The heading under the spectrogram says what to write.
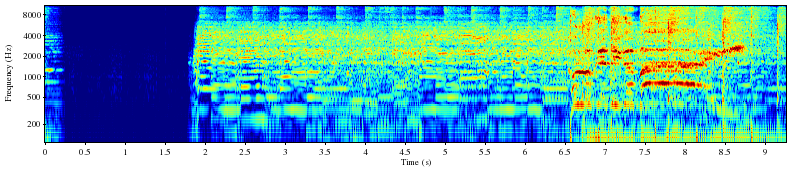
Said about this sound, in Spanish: Ese, ese grito que, bueno, pertenece a una transformación simbiótica que le ocurre a esta persona.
